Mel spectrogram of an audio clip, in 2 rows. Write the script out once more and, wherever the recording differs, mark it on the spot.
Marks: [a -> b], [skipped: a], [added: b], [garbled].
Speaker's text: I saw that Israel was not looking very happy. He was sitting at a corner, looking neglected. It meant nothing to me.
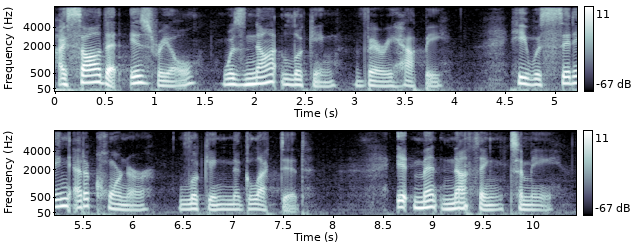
I saw that Israel was not looking very happy. He was sitting at a corner, looking neglected. It meant nothing to me.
